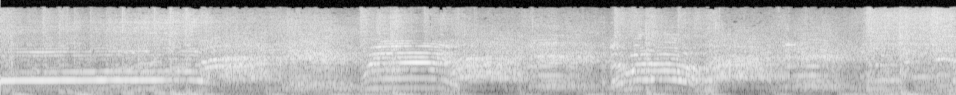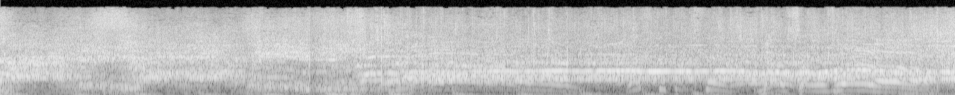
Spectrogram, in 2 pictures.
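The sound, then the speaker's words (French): A large live audience at a show recording in Valmorel roars and cheers loudly and continuously during the closing credits, many voices shouting and whooping together, with clapping mixed into the dense crowd noise throughout. “Et tant que vous applaudissez, tant que vous êtes chaud, tant que vous êtes content, vous pouvez continuer à applaudir.”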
